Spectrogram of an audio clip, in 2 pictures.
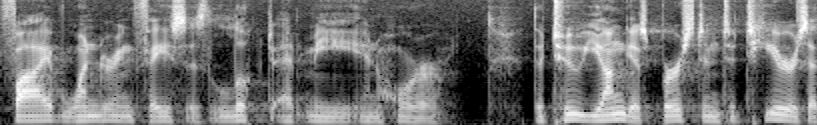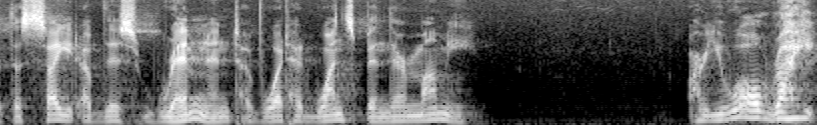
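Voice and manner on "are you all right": high, loud gasp seething with anger and relief. Narrator finds the five children alive and unhurt: gasped, angry and relieved. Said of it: "I gasped with a sudden seething mixture of anger and relief".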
